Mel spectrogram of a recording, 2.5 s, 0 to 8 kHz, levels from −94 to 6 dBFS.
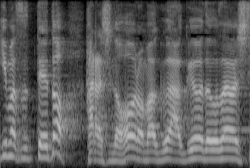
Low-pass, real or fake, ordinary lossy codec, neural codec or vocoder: none; real; none; none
